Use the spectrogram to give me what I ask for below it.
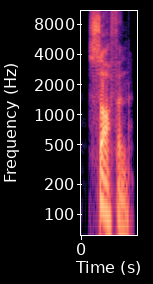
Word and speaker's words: soften: Hustle, or F-T-E-N, silent T. Often, soften. I'm not saying often.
